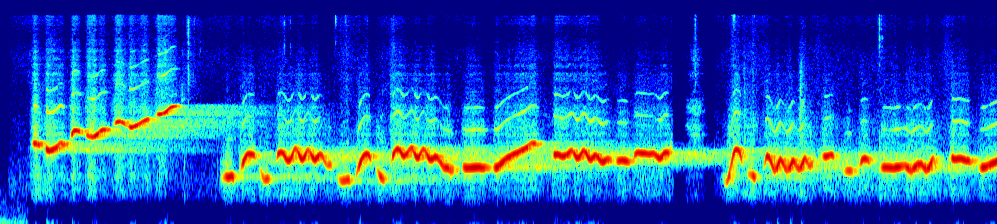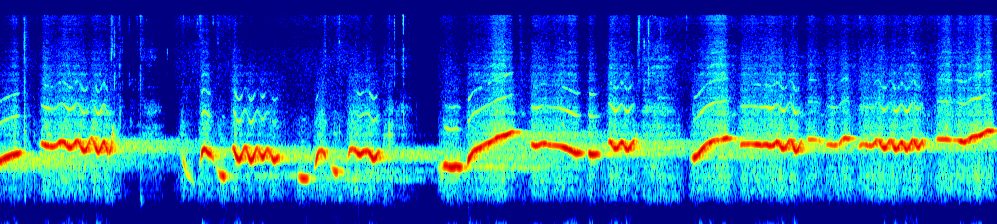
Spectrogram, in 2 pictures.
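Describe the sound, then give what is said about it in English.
A lone person whistles a bright, lilting TV theme tune, clear, with added reverb, in flowing phrases separated by brief breaths, with quick sliding notes and no talking throughout. “tell me which theme tune … is a whistling”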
